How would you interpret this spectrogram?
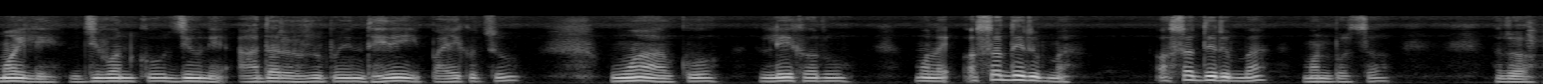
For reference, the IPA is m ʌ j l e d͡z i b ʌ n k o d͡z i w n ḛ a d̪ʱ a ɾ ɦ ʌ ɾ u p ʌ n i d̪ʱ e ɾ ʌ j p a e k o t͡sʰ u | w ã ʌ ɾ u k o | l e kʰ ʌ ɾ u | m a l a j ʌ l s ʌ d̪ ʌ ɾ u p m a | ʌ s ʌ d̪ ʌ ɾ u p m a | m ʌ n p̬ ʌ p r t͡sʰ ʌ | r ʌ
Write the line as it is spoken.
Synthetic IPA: m ʌ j l e d͡z i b ʌ n k o d͡z i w n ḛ a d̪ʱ a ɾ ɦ ʌ ɾ u p ʌ n i d̪ʱ e ɾ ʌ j p a e k o t͡sʰ u | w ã ʌ ɾ u k o | l e kʰ ʌ ɾ u | m ʌ l a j ʌ s ʌ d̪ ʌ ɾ u p m a | ʌ s ʌ d̪ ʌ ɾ u p m a | m ʌ n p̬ ʌ r t͡sʰ ʌ | r ʌ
